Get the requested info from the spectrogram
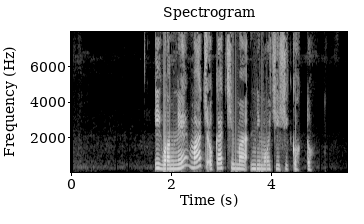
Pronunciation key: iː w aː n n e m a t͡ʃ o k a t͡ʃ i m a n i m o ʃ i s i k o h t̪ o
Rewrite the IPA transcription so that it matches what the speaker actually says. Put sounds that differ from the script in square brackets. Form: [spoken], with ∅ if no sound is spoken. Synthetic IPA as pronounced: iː w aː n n e m a t͡ʃ o k a t͡ʃ i m a n i m o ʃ i [ʃ] i k o h t̪ o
